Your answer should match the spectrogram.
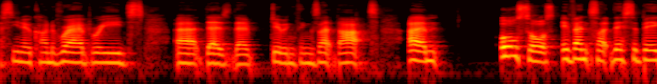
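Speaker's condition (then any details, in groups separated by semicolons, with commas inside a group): No condition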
